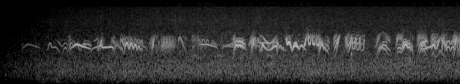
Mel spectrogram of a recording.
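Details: Bluebird giving a long, rapid run of warbled, twittering notes, several each second, mixed with short slurred whistles against faint background noise.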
